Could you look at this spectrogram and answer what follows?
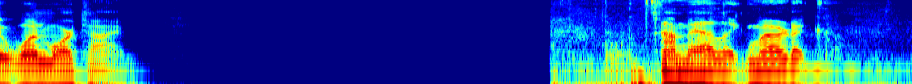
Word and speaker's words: Murdaugh: Um I it is interest he pronounces his name Alec Murdoch which is apparently uh because of the kind of Scottish um uh uh history of that area Scottish immigrant im immigration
